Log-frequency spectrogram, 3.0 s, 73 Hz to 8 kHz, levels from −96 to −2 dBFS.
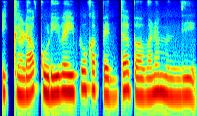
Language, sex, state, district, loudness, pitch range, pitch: Telugu, female, Telangana, Hyderabad, -14 LUFS, 170-195 Hz, 185 Hz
